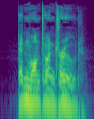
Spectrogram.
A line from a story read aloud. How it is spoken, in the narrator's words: Crest growled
